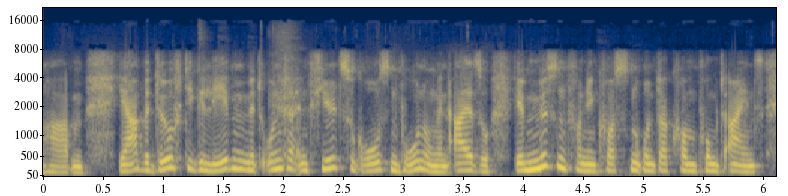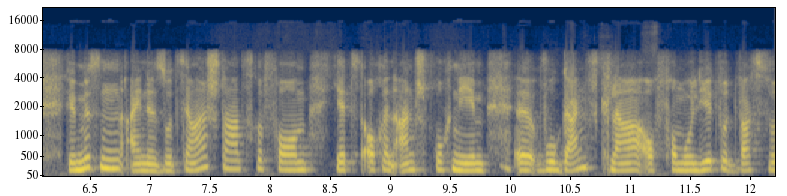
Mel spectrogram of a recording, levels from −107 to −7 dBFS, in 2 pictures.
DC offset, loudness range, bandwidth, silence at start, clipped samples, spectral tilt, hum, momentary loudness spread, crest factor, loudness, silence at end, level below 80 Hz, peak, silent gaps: under 0.1%; 1 LU; 12 kHz; 0 s; under 0.1%; -5 dB/octave; none; 5 LU; 16 dB; -23 LUFS; 0 s; -66 dBFS; -6 dBFS; none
